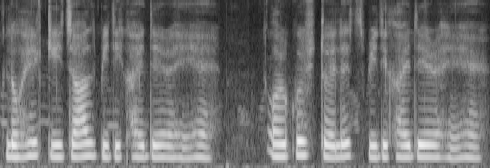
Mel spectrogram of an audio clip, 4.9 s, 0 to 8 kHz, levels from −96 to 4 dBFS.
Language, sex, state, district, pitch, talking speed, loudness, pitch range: Hindi, female, Arunachal Pradesh, Lower Dibang Valley, 210 Hz, 195 wpm, -15 LUFS, 205-220 Hz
